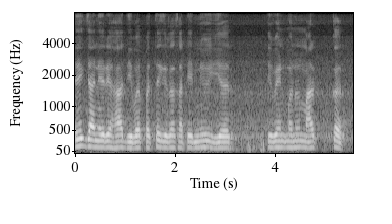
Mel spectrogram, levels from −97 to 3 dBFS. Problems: constant background noise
